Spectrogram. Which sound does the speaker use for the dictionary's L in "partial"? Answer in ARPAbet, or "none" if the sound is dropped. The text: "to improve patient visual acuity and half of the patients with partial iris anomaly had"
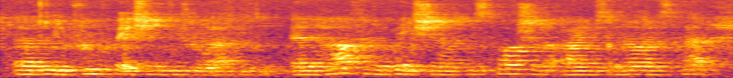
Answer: N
